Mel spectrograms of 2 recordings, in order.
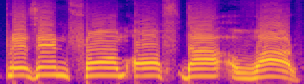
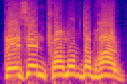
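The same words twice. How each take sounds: First: Very slow, word by word; stretched, deliberate teacher's repeat; slow emphatic repeat. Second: Said in the usual way. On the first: Shown as a demonstration. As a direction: spell out each word slowly for the class. Repeats it slowly for careful attention.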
